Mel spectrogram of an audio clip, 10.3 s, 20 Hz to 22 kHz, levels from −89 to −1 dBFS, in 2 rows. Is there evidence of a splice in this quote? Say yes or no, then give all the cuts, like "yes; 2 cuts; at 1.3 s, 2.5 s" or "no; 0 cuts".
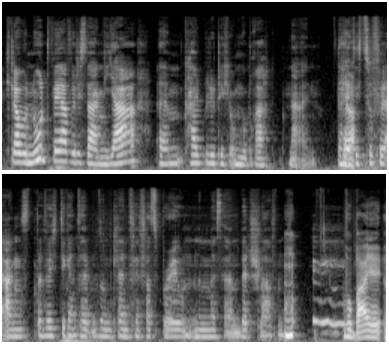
no; 0 cuts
